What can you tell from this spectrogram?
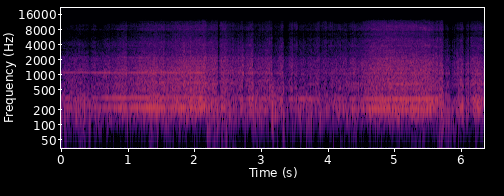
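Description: A crane's engine running with a steady low hum that swells louder twice, each time for a second or so, as the crane swings its load.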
